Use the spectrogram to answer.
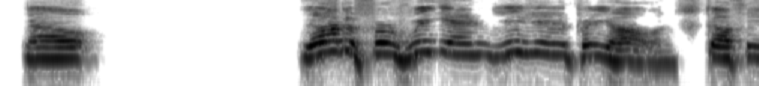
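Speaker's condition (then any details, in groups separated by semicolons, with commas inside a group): Parkinson's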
